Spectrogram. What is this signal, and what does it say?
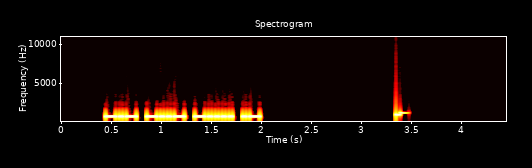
Morse code, heard as a keyed tone, about 34 wpm, 700 Hz. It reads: KX6A
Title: NA SOTA Chaser Callsigns 35wpm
